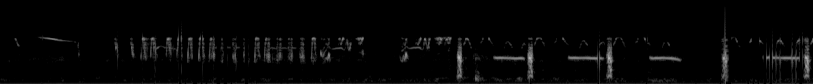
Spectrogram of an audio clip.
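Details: Common starlings at a nest box in Théding on 10 March 2023 give song: a falling whistle, then fast rattling chatter and clicks, mixed with steady mid-pitched whistled notes and sharp snaps.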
